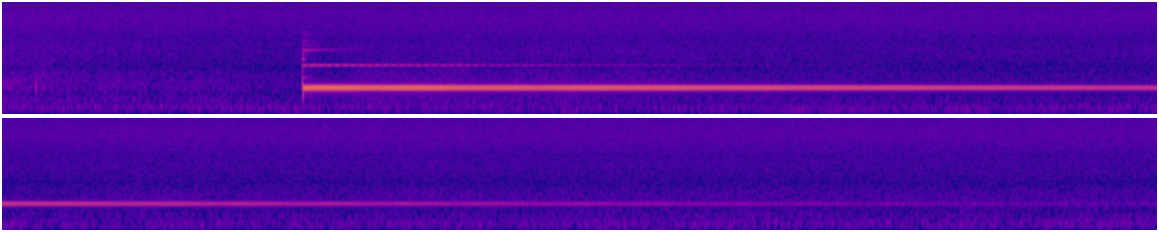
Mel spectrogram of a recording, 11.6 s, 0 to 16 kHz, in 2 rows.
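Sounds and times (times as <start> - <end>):
meditation bell struck at the end of a meditation: 1.5 - 10.6.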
